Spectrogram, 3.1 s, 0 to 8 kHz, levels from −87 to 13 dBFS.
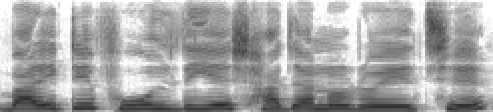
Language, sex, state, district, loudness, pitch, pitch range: Bengali, female, West Bengal, Alipurduar, -12 LUFS, 265 Hz, 250-285 Hz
